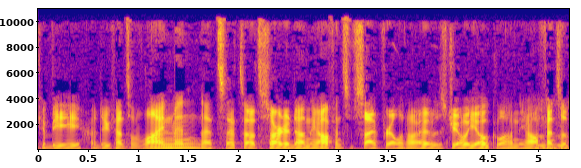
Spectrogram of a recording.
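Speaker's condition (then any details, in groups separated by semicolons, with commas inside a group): No condition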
